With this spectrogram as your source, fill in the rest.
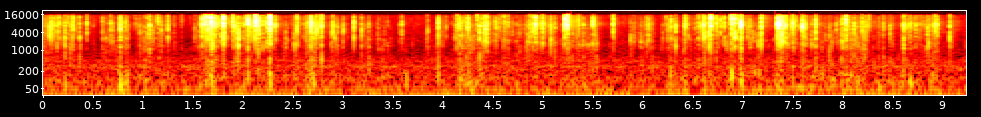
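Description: A flat sheet of white plastic half-pearl stickers inside a clear plastic bag is bent and crinkled by hand while long nails scratch the bag. The result is quiet, bright, dense crackling and scratchy rustling with no ring, swelling briefly louder around two seconds and again near seven seconds.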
